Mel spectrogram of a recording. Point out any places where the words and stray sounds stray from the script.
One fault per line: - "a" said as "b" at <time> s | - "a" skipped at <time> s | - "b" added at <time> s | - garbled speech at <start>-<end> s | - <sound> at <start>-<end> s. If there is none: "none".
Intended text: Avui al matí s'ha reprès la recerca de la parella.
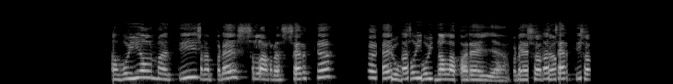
- "s'ha" skipped at 1.9 s
- garbled speech at 3.7-4.3 s
- garbled speech at 5.1-5.9 s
